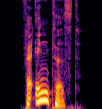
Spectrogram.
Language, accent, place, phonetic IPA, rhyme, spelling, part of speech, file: German, Germany, Berlin, [fɛɐ̯ˈʔɛŋtəst], -ɛŋtəst, verengtest, verb, De-verengtest.ogg
- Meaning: inflection of verengen: 1. second-person singular preterite 2. second-person singular subjunctive II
